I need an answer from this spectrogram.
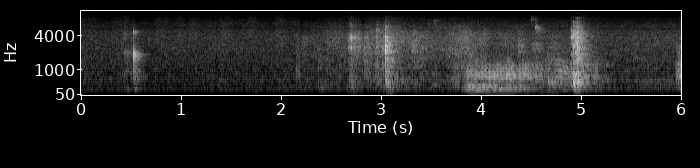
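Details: Foxie, a relaxed orange male Maine Coon at home, stretches amid soft thumps and clicks, then lets out a low rolling trill followed by a sharp short chirp.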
